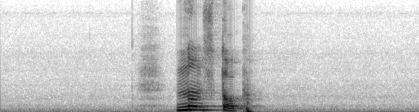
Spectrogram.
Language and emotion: Russian, neutral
